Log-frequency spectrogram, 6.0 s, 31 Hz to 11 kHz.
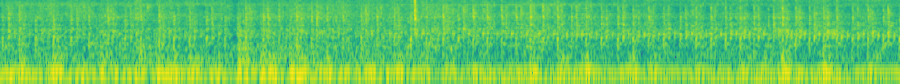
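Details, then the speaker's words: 1995 Yamaha 50hp (62F-80) two-stroke carbureted 3-cylinder autolube outboard with a running fault: rough, uneven idle with a dull, irregular mechanical knock. Bottom cylinder feels coldest, plugs fairly new; source unclear. "Kuuluu täältä jostain. Ihan niinku joku mekaaninen nakutus. Kuulostaa nyt hiukan oudolta."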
